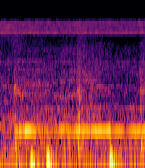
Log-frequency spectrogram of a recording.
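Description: A faint steady hum with a few soft, low bumps as plastic sprouting trays are handled.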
